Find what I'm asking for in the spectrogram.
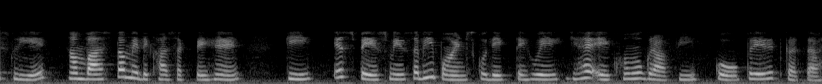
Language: Hindi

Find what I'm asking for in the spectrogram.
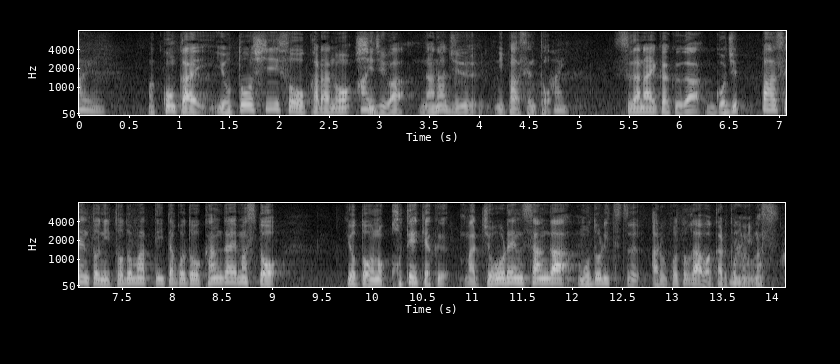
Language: Japanese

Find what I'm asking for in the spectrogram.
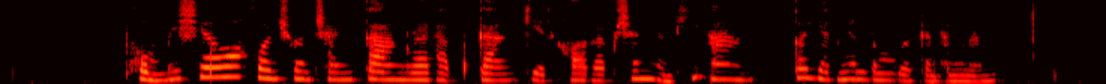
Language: Thai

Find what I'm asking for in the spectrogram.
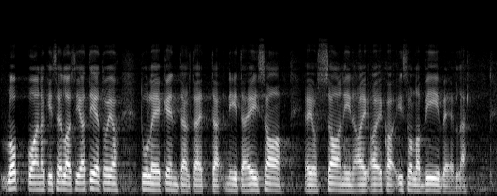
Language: Finnish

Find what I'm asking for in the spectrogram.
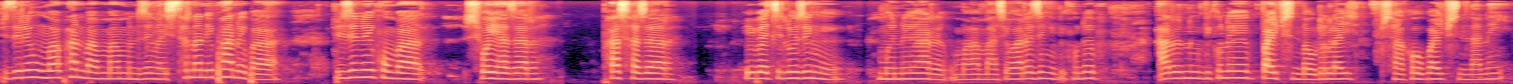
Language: Bodo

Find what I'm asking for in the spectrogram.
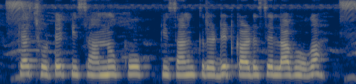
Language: Hindi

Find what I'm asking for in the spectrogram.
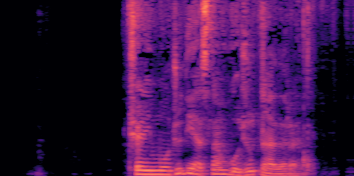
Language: Persian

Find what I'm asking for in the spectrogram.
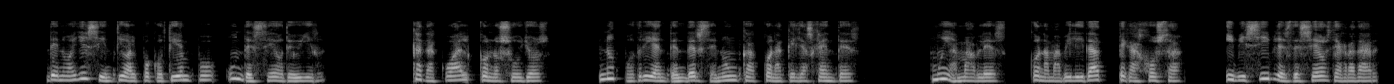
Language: Spanish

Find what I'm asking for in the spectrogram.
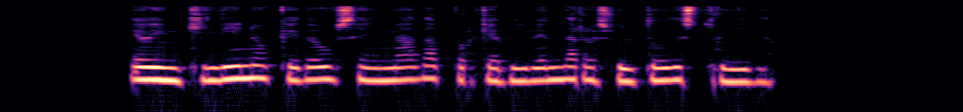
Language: Galician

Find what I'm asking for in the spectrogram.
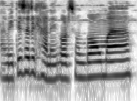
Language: Nepali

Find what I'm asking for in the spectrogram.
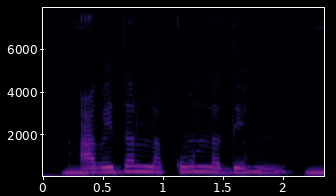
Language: Chhattisgarhi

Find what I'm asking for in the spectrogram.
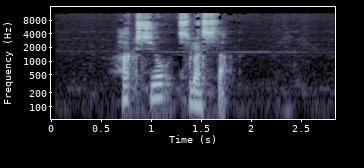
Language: Japanese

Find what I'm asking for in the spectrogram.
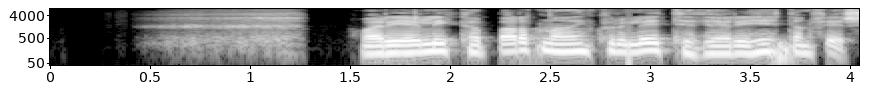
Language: Icelandic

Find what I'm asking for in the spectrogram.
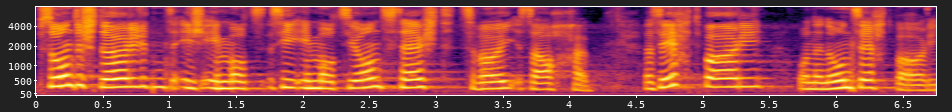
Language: Swiss German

